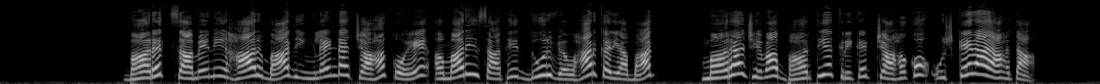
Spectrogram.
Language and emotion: Gujarati, angry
